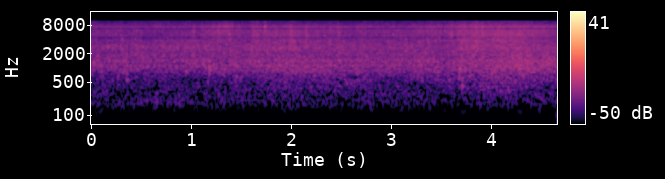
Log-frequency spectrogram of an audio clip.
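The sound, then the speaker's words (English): Soft, steady rush of sea waves washing ashore, a continuous hissing surf that swells slightly toward the end, heard alone without voices and fairly quiet. “Perhaps you can hear the sound of the sea.”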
